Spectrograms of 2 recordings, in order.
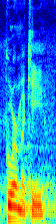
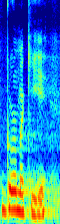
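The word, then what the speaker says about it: Gurmukhi: Are there any alternate pronunciations? Just the one. Gormaki. Gormaki.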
